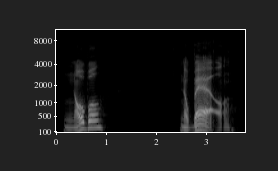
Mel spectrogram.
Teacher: it's the same pronunciation, but the difference is the stress on the first, and the other one is on the second syllable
